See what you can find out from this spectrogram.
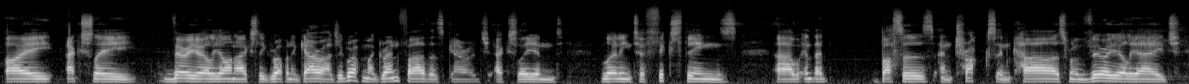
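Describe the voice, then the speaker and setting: A middle-aged man, a brand founder, chatting in a relaxed interview with many restarts and fillers. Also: mid-range voice, moderate pace, dry recording, poor audio. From Australia. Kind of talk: casual interview.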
